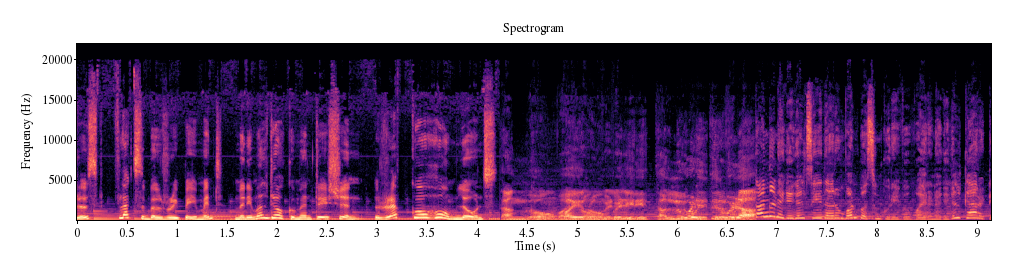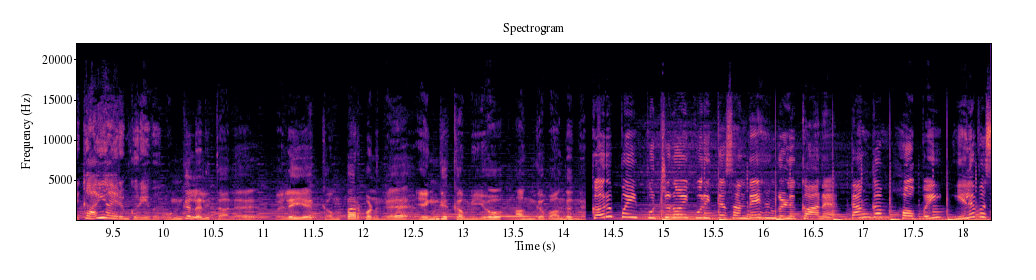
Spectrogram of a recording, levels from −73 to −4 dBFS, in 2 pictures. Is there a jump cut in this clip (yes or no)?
no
